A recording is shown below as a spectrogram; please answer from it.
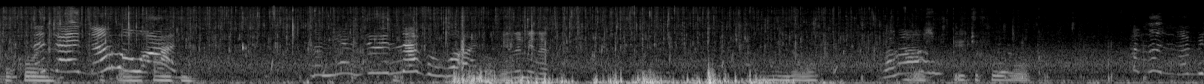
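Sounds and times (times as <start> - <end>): water trickling from a fountain: 0.0 - 12.0
crackly low rumbling noise: 4.4 - 8.7.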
